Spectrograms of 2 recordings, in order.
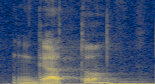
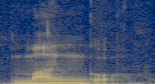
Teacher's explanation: se convierte en fricativo en todo momento menos posición inicial, como en el caso de gato, o después de una nasal, como en el caso de mango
